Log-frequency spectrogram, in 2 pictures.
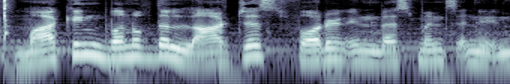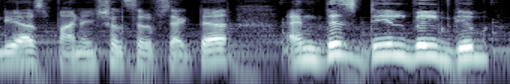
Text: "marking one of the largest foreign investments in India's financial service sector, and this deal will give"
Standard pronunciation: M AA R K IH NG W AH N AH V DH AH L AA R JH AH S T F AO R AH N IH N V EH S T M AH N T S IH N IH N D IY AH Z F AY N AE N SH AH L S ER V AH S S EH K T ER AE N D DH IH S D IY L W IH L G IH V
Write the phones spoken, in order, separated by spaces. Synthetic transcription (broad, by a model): M AA R K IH NG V AH N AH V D AH L AA R JH AH S T F AO R AH N IH N V EH S T M AH N T S IH N IH N D IY AH Z F AY N AE N SH AH L S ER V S S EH K T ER AE N D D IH S D IY L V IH L G IH V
